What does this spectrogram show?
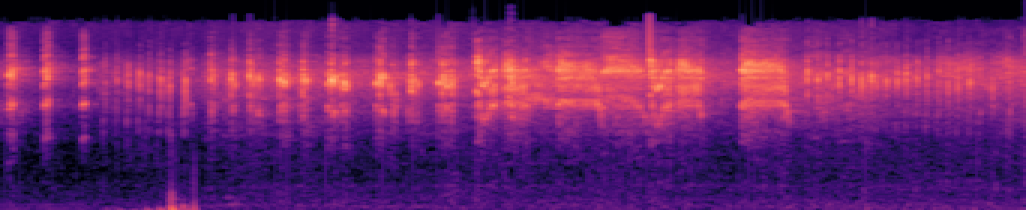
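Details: Lure playback of edible-nest swiftlets, Indonesia, meant to attract birds to a nest house: fast clicking notes open into a thick, steady chorus of high twittering and buzzy chirps from many birds.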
